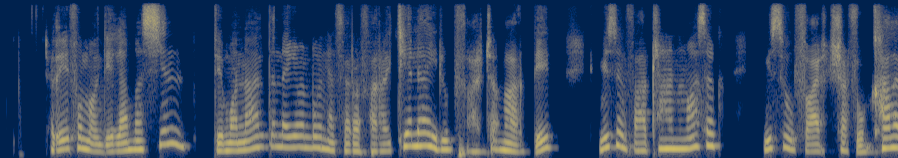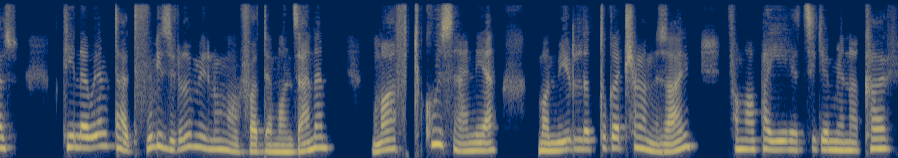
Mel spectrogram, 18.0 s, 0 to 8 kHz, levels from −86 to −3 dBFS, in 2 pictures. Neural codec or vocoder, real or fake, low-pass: codec, 16 kHz, 1 kbps, X-Codec, HuBERT features, trained on general audio; fake; 7.2 kHz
